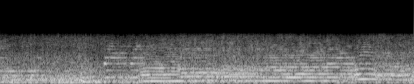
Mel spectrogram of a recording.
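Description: Loud music playing through a rack of horn loudspeakers on a procession DJ rig, with held notes that step from one pitch to another.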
